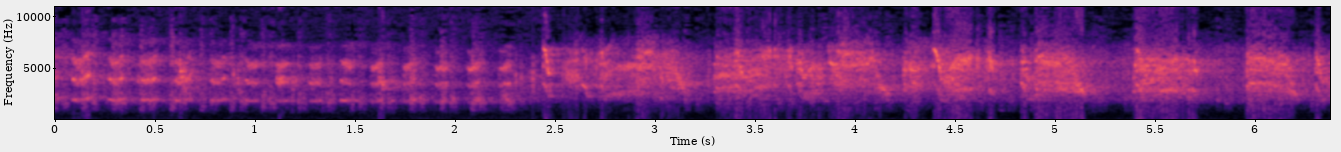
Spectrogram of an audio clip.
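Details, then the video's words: Lure call of swiftlets from Borneo, used to draw birds in: fast buzzy rattling twitter repeated about twice a second, becoming a denser continuous chatter after two seconds. "SUARA PANGGIL BURUNG WALET ASLI DARI ALAM"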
